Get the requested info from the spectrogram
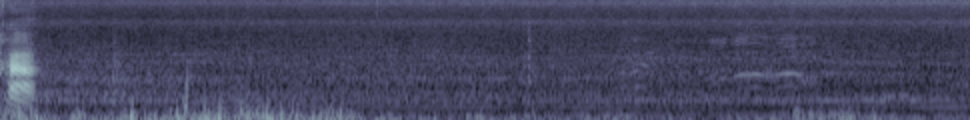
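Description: Wind buffeting the microphone for the first two seconds or so, then easing to a quieter open-air background with a faint steady hum.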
